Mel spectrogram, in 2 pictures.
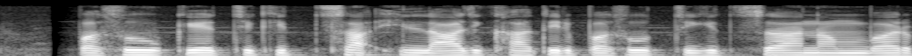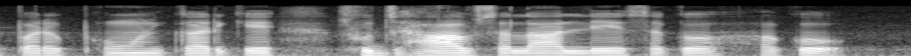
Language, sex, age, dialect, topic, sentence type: Magahi, male, 18-24, Southern, agriculture, statement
